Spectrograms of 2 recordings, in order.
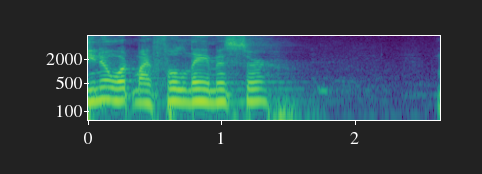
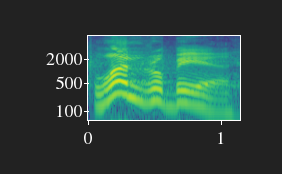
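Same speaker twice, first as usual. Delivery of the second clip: slow counting Dracula voice, laughing; 6 dB louder, slower than usual. Retold or imitated. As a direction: count like the Count from Sesame Street. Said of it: "Dracula is in the audience".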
